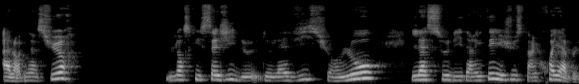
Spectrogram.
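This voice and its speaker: Speaking at a fairly slow pace with long, frequent pauses, a woman with a fairly high voice shows ordinary pitch variation and big swings in loudness. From Brittany, France (near Brest). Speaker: guest describing her lifestyle. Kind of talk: casual interview chat. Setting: recording from her houseboat. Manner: hesitant, many repetitions.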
